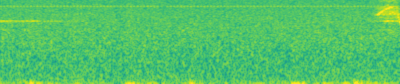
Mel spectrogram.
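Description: Quiet room tone with faint, soft handling noise from fingers working through hair.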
